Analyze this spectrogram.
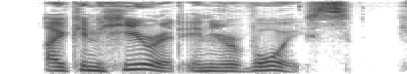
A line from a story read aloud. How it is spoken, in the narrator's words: he said evenly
